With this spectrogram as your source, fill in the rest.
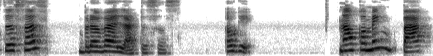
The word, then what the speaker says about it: Bravais: So while I searched over Google, I got to know that the pronunciation is actually Bravais. The S is silent.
